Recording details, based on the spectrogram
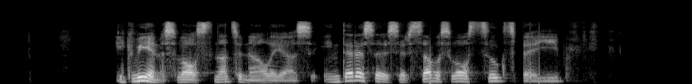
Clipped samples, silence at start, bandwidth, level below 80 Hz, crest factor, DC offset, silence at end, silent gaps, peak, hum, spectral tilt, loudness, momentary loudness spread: under 0.1%; 1.15 s; 8 kHz; -60 dBFS; 20 dB; under 0.1%; 1.3 s; none; 0 dBFS; none; -3.5 dB/octave; -18 LUFS; 11 LU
